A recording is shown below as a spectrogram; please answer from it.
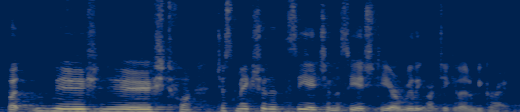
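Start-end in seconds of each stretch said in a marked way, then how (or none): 0.1-1.9 mich nicht von stretched out slowly, in an altered timbre; drawn-out diction demo. Shown as a demonstration. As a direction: draw out mich nicht von, shaping each consonant. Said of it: "it's getting mich nicht".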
